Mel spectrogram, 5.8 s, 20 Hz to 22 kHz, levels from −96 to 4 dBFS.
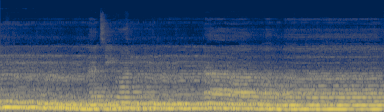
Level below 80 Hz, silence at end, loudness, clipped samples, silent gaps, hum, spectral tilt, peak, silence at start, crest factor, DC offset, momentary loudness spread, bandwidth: -46 dBFS; 0 s; -15 LUFS; under 0.1%; none; none; -12 dB/octave; -2 dBFS; 0 s; 12 dB; under 0.1%; 3 LU; 3.9 kHz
